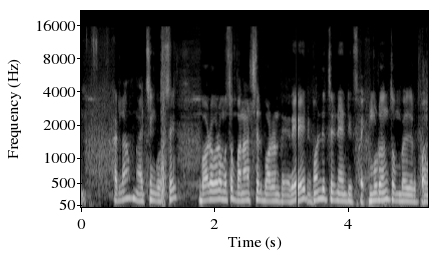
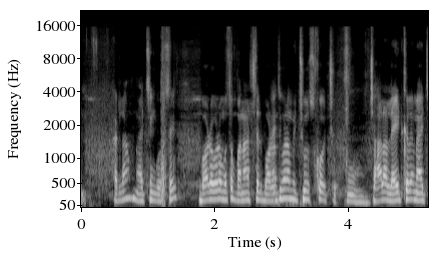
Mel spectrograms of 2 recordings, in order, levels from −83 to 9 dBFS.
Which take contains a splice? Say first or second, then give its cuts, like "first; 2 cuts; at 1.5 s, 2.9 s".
second; 1 cut; at 2.9 s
